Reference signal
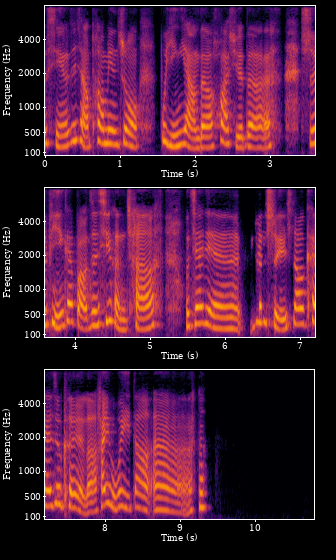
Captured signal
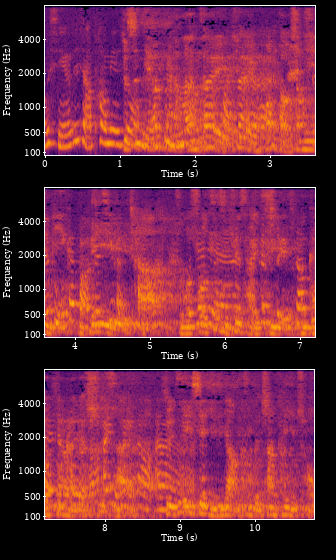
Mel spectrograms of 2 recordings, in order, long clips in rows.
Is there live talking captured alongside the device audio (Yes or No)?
Yes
